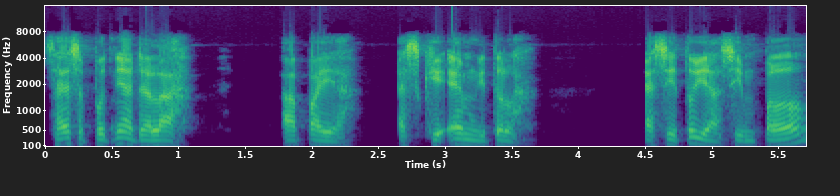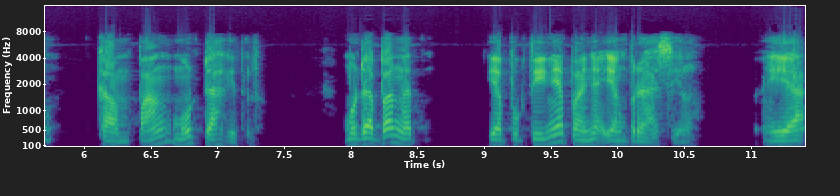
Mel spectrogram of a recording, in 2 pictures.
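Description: A man speaks fairly slowly, with long, frequent pauses, big swings in loudness and ordinary pitch variation. The sound is dry with no echo, over a quiet background. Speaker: network marketing leader; guest. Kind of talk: motivational talk and prayer. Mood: upbeat, smiling, persuasive. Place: home room. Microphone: headset.

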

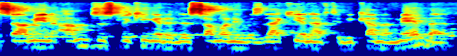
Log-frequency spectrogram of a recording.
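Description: There is audible room echo around the speaker, a man. His intonation is fairly even. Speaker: winemaker. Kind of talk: panel discussion. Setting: video call. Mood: warm, enthusiastic. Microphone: video call.

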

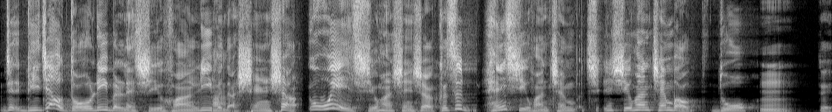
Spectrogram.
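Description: Against a quiet background, a man with a Japanese accent speaks at a fairly slow pace with a high pitch and very wide pitch swings. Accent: non-native Mandarin, Japanese. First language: Japanese (speaking Chinese). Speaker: manzai comedian, podcast co-host. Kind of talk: casual chat. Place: studio. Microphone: studio mic.

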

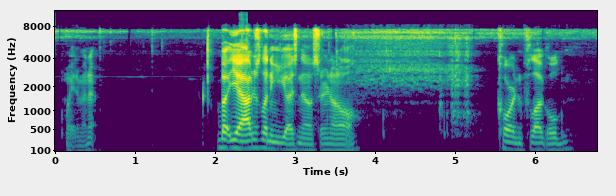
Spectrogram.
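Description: Speech comes at a moderate pace with long, frequent pauses. Noticeable background noise sits underneath. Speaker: gaming youtuber. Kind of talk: let's play commentary. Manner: animated.

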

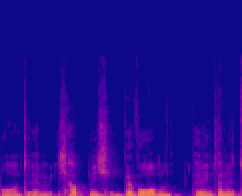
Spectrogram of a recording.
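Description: A man speaks with a dark, mellow tone and vocal fry. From Germany. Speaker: professional footballer; interview guest. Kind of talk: casual interview chat. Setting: hotel. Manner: animated. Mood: lively storytelling, animated. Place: home room.

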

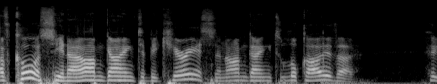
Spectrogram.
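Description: A high-pitched man at a moderate pace, ordinary pitch variation, dry sound with no echo. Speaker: testimony speaker. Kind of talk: fervent testimony mixed with reading commentary aloud. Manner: earnest, fervent, devout; somewhat halting, with fillers. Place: home room. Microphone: webcam.

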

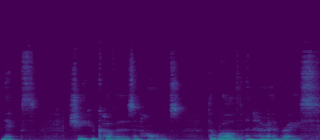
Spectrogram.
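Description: Somewhat breathy, a woman speaks at a very slow pace in a medium pitch, her dark, mellow tone held in a monotone, flat intonation. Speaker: witch. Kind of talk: spoken word ritual.

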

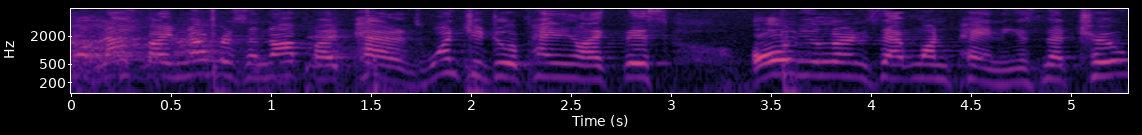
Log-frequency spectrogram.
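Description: The speaker sounds upbeat and enthusiastic, talking at a very fast pace with ordinary pitch variation. Crowd noise fills the background. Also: woman, high pitch for a woman. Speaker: art teacher. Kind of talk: infomercial talk show guest demo. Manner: upbeat, enthusiastic. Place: studio.

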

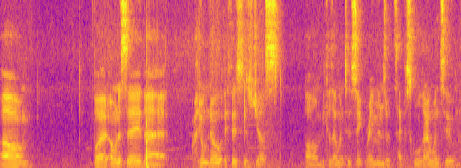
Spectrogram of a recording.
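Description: A man's moderately paced, monotone, flat delivery at medium pitch, with long, frequent pauses, big swings in loudness and noticeable background noise. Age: 20s. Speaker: actor and independent filmmaker. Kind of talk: casual interview.

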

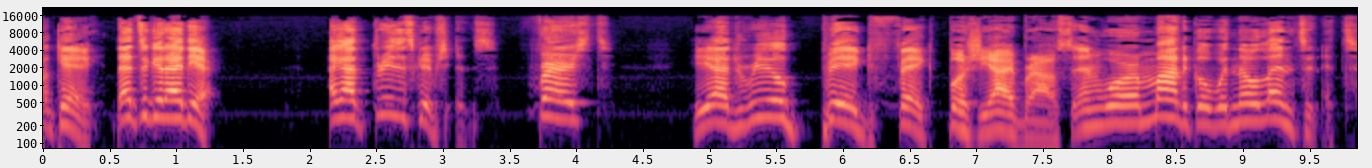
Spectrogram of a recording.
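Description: Fairly high in pitch, the speaker uses a put-on character voice. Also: moderate pace. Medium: audio drama. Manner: upbeat, playful.

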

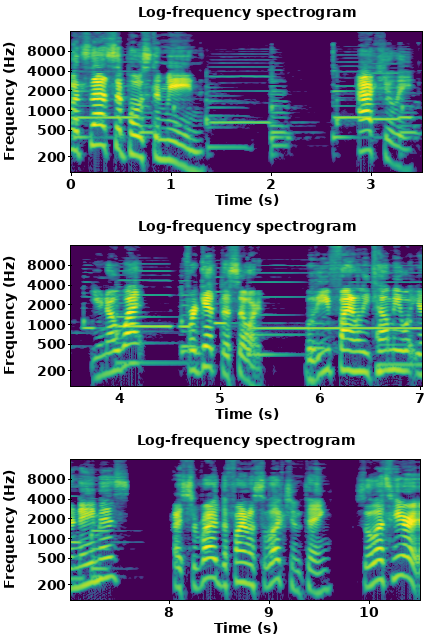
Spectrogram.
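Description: At a moderate pace and middle pitch, a put-on character voice plays over faint background music and sound effects. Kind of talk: comedy parody dub.

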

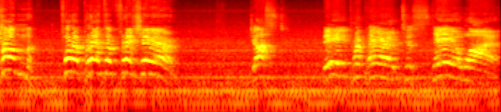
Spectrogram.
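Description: A man speaks at a very slow pace. There is audible room echo and light background noise. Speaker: town crier. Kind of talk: town crier proclamation at a championship competition. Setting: outdoors at a festival. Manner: loud, formal, ceremonial delivery with pauses. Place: stage. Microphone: camera far.

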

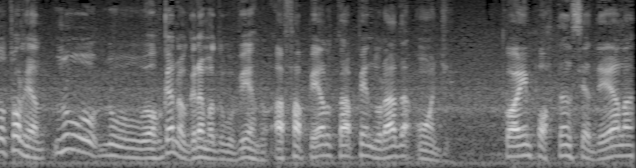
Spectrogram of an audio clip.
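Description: With light background noise, a man talks in a normal speaking voice at medium pitch, using lively intonation and a moderate pace. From Brazil. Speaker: TV talk show host. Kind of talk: TV interview. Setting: studio. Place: studio. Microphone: lapel.

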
